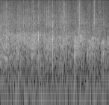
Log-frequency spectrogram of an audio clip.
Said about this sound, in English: we have averaged more people participating online than on site. Okay, so this is yeah, yeah you guys can clap.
